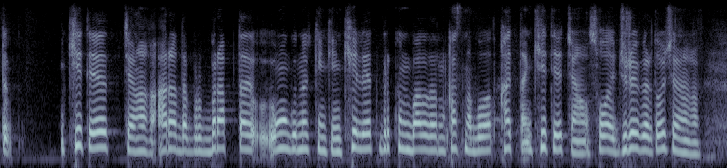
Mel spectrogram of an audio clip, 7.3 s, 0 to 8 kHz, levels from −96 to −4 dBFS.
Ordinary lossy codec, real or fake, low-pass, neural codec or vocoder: Opus, 32 kbps; real; 7.2 kHz; none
